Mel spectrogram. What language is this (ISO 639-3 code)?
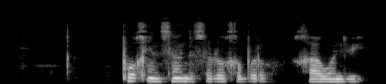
pus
